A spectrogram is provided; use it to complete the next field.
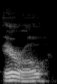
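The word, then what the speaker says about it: AARO: a statement like that about Arrow that's how we pronounce the acronym NOW Arrow um that statement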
